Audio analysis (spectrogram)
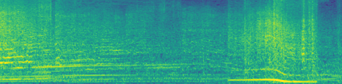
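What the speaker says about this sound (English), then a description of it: "Oh, that's a lockup from Nuno Lourenço." A race car in the rFactor racing game at Le Mans, engine drone shifting gears before a sustained tire squeal from a brake lockup swells loudly near the end and then fades, with no voices.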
